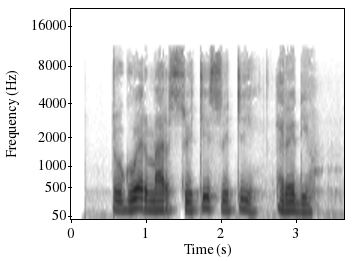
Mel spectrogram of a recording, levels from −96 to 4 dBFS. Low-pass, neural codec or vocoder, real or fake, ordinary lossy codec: 19.8 kHz; autoencoder, 48 kHz, 32 numbers a frame, DAC-VAE, trained on Japanese speech; fake; MP3, 48 kbps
